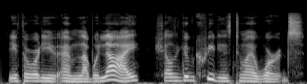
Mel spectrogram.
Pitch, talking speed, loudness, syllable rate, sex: 155 Hz, 215 wpm, -17 LUFS, 6.5 syllables/s, male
